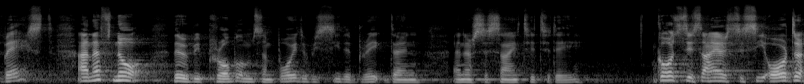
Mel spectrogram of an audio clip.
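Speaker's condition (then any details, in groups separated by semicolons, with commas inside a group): No condition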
